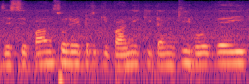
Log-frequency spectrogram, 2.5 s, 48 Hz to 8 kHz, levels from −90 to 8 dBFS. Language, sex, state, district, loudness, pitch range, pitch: Hindi, male, Rajasthan, Bikaner, -16 LUFS, 155-170 Hz, 165 Hz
